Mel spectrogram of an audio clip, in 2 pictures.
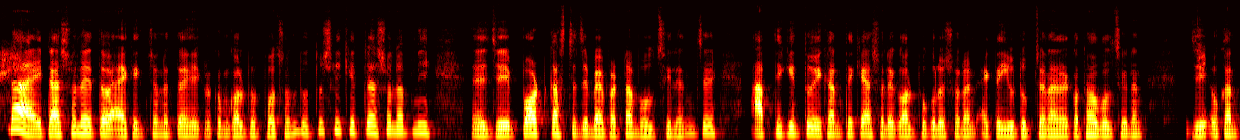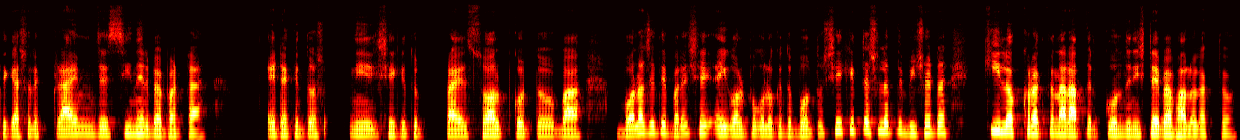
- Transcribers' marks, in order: none
- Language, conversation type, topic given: Bengali, podcast, তোমার পছন্দের গল্প বলার মাধ্যমটা কী, আর কেন?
